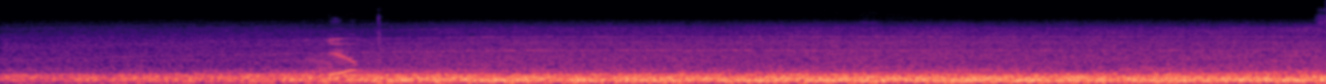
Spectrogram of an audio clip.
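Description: Airliner jet engines roar continuously as planes depart Amsterdam Schiphol Airport, a loud, steady, close rumble that builds slightly and then holds, with a brief spoken word early on.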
